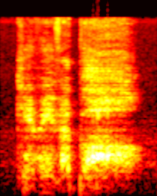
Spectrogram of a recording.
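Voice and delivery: voiceless, strained demand; frustrated demand. Real, not acted. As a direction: force the words out without voice. Demanding the ball again.

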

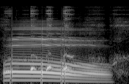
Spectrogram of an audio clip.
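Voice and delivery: slow stretched-out amazement; drawn-out disbelief. Real, not acted. Stunned by the play.

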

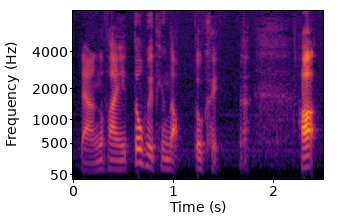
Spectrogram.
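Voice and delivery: normal talking voice

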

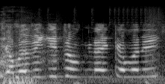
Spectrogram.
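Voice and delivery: high-pitched excited yell; excited shout. Real, not acted. Excited shouting while playing.

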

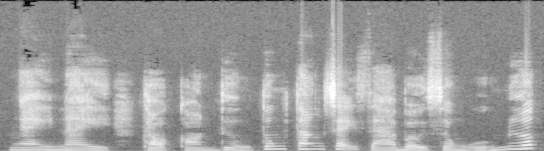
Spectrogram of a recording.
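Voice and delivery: ordinary delivery, nothing marked

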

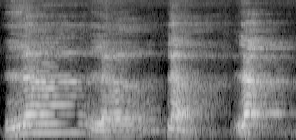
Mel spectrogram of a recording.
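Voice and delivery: "Lơ" high level, rising, dipping, falling; le tone drill. Shown as a demonstration. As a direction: step each long "lơ" through the tones. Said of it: "Thử này". (đọc "lơ" qua bốn thanh điệu)

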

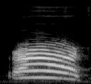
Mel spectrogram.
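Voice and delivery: high, loud call across the river; shouted. Acted. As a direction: call out to a far-off friend. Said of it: "he shouted".

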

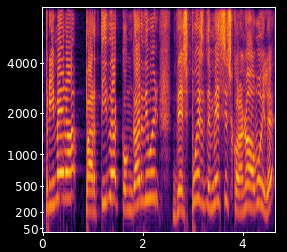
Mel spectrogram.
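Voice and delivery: high, slow drawn-out brag; proud boast. Real, not acted. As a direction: stretch it out proudly. Boasting, repeated then plainer. (fanfarroneo lento y agudo)

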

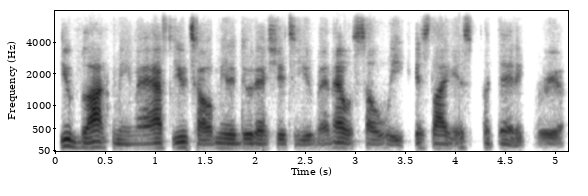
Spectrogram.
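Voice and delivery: normal talking voice

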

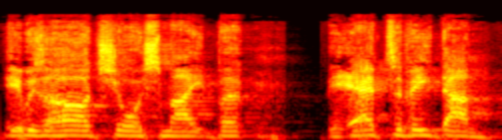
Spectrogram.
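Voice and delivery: low, rueful geezer; mock regretful. Announcer excuses a denied tower to mate, mock regretful.

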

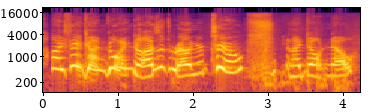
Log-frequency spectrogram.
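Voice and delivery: high, loud, tearful words breaking into a cry. Real, not acted. Telling the nun through real tears, high crying voice. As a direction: let the tears take over the words. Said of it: "I started crying".

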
